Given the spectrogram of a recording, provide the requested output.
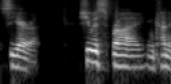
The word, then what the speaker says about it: Kiara: She renamed herself Kiara, pronouncing it Sierra.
